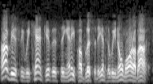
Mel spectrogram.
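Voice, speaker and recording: An actor playing an earnest, level-headed newspaper reporter, reasoning emphatically in a 1940s radio serial. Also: male voice, on the high side, racing, slightly rough, dry recording, narrow, tinny audio. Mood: exasperated, persuasive. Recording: thin, band-limited vintage radio recording.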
